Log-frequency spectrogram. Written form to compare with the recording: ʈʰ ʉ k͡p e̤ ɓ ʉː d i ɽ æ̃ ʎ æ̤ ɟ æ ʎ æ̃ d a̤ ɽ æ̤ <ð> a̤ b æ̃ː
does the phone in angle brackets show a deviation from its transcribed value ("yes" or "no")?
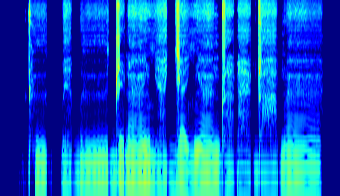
yes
